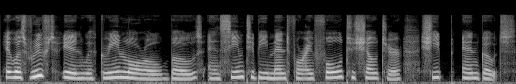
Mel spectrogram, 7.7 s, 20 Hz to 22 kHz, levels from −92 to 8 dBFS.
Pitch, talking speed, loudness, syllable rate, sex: 220 Hz, 165 wpm, -18 LUFS, 3.6 syllables/s, female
